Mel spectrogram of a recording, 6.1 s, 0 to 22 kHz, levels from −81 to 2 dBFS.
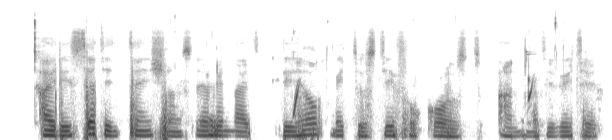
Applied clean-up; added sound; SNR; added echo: neural mask model Resemble Enhance denoiser.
